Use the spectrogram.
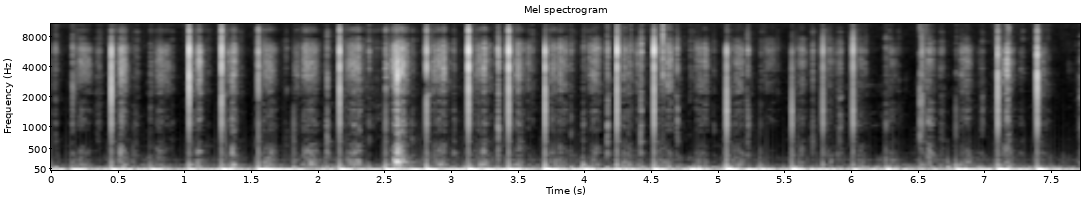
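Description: A thin scraper stylus scratches the black scratch-off coating from a small area of a flat cardboard jigsaw puzzle. Quick, irregular strokes make dry, bright scraping ticks and rasps over a steady low hum, with no pauses between them.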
